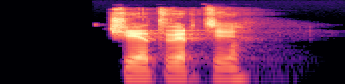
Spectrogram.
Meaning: inflection of че́тверть (čétvertʹ): 1. genitive/dative/prepositional singular 2. nominative/accusative plural
- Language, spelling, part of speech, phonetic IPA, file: Russian, четверти, noun, [ˈt͡ɕetvʲɪrtʲɪ], Ru-четверти.ogg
